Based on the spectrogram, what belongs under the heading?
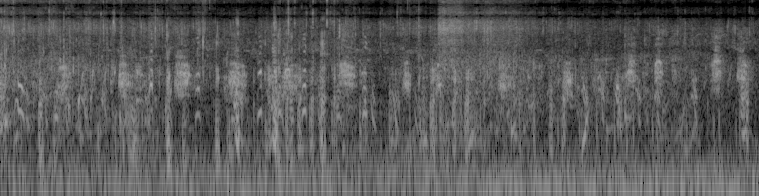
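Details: A crowd of ducks quacks nonstop in short, nasal pulses, backed by chirping birds and a noticeable low-frequency rumble.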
